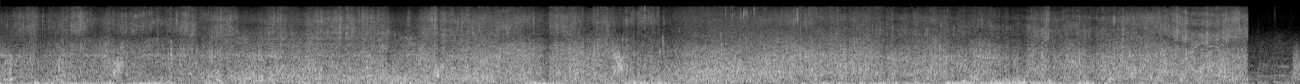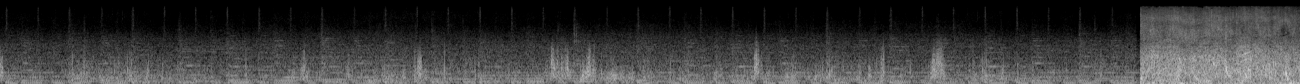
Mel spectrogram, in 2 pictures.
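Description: Wind buffeting the microphone over the wash of small surf waves in shallow water. About halfway through the sound cuts suddenly to a much quieter stretch with faint background music, and the wind and surf come back near the end.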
